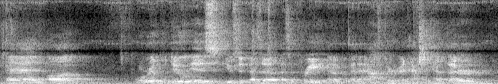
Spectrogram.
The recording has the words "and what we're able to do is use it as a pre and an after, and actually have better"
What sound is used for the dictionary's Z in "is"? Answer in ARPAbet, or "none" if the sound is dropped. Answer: Z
